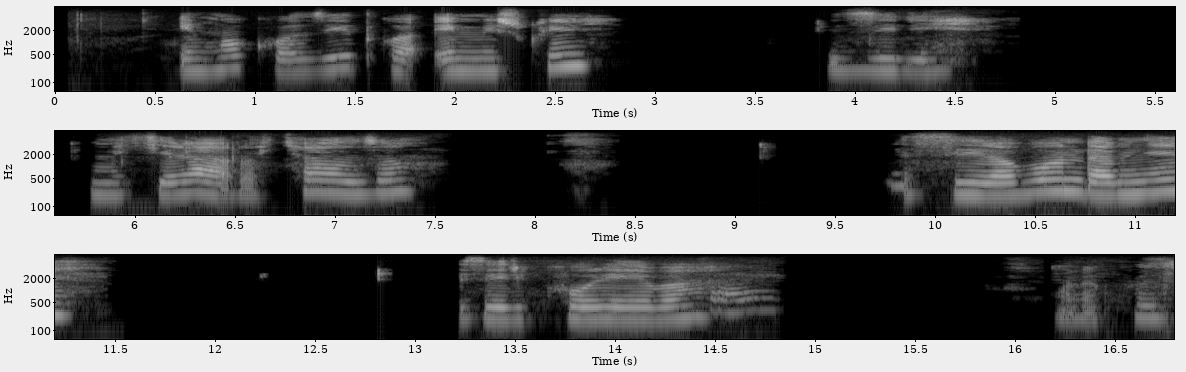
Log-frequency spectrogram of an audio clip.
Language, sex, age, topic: Kinyarwanda, female, 25-35, agriculture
